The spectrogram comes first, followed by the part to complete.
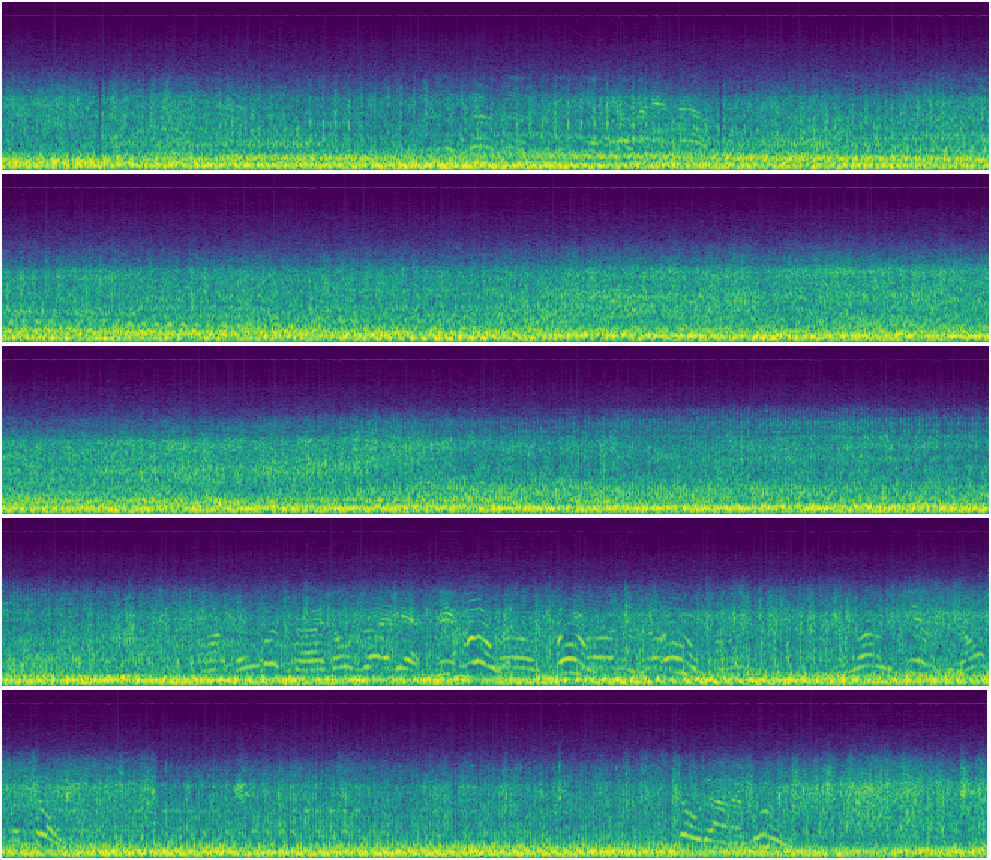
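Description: Medevac helicopter running steadily in flight, its engine and rotor making a loud, even drone as it comes in low to a landing zone.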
